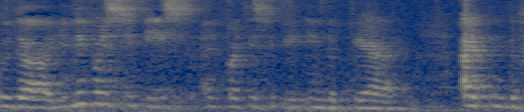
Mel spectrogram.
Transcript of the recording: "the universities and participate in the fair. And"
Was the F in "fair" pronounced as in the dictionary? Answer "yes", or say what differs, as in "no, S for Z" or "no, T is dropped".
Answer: no, P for F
